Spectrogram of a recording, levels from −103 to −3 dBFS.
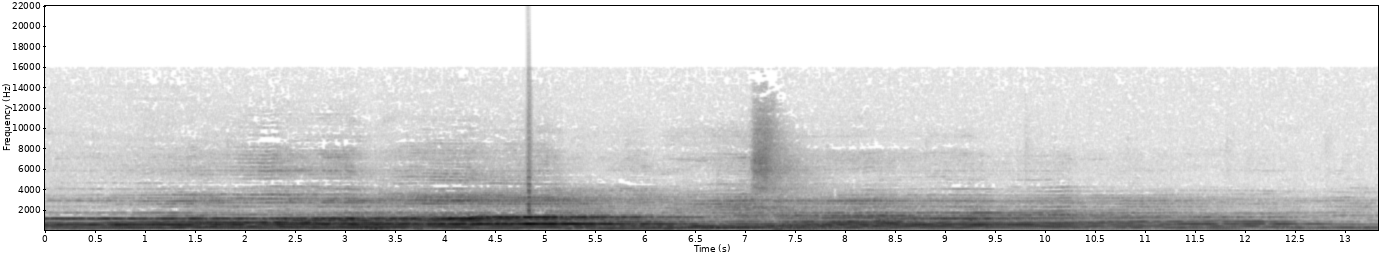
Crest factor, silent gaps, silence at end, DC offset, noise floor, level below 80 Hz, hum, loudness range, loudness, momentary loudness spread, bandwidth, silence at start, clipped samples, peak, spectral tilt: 18 dB; none; 0 s; under 0.1%; -38 dBFS; -62 dBFS; none; 17 LU; -17 LUFS; 22 LU; 8.6 kHz; 0 s; under 0.1%; 0 dBFS; -6 dB/octave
